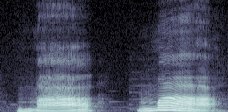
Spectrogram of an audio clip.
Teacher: i hope that you hear that the stressed syllable is the last one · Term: palabra aguda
